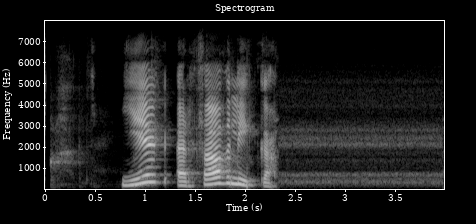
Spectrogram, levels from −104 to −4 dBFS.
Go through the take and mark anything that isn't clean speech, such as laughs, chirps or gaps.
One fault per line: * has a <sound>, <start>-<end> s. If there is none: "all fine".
all fine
